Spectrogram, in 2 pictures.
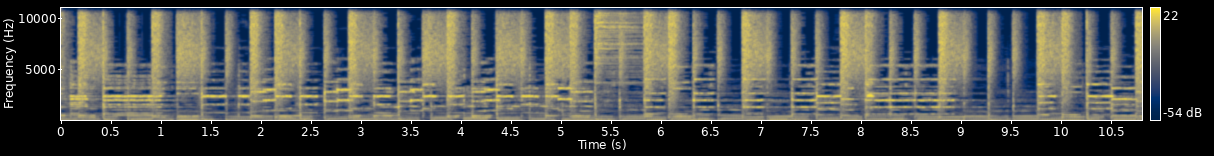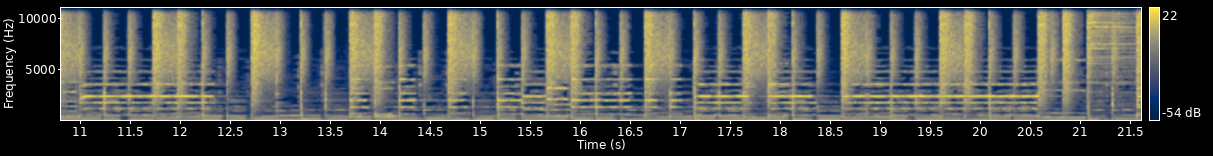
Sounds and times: Music: 0.0 - 21.6.

